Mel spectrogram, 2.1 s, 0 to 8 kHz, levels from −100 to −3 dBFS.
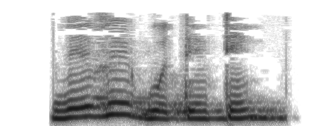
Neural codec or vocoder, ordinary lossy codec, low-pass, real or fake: codec, 16 kHz, 6 kbps, DAC; MP3, 24 kbps; 7.2 kHz; fake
